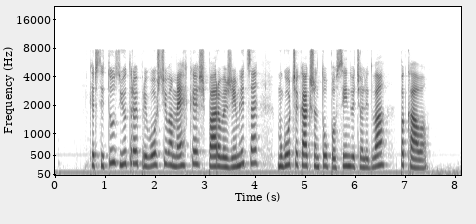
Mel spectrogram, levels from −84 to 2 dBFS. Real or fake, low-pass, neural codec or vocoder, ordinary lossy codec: real; none; none; none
